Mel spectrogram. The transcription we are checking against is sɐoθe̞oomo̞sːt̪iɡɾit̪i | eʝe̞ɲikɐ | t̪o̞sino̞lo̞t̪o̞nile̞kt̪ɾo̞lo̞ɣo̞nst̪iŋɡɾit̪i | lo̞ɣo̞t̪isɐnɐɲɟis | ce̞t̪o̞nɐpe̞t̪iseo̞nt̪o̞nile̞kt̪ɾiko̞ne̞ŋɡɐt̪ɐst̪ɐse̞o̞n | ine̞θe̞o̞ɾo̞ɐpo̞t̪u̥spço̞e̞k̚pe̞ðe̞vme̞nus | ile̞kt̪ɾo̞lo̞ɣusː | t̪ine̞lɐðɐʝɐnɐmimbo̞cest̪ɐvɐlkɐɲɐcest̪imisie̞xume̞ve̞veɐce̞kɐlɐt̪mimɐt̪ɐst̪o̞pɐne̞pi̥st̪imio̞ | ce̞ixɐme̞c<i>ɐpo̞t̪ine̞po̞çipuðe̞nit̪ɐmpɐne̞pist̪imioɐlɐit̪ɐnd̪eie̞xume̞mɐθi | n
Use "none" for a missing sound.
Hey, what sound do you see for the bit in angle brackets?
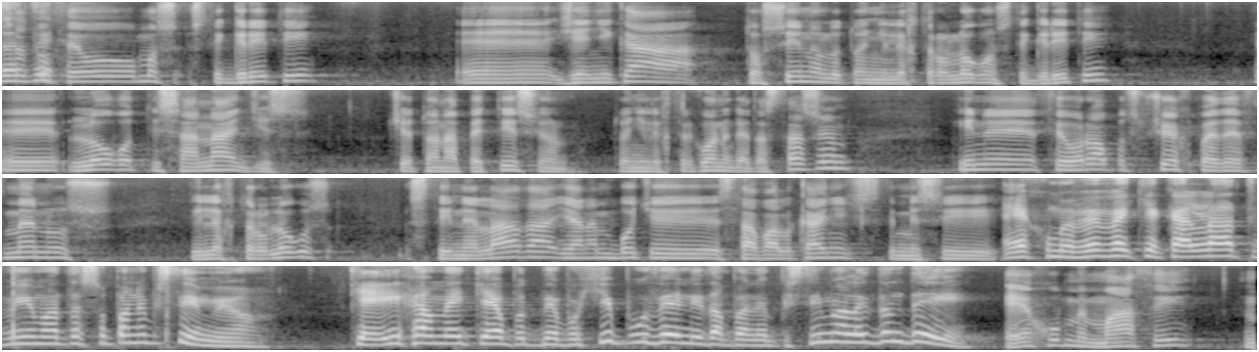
e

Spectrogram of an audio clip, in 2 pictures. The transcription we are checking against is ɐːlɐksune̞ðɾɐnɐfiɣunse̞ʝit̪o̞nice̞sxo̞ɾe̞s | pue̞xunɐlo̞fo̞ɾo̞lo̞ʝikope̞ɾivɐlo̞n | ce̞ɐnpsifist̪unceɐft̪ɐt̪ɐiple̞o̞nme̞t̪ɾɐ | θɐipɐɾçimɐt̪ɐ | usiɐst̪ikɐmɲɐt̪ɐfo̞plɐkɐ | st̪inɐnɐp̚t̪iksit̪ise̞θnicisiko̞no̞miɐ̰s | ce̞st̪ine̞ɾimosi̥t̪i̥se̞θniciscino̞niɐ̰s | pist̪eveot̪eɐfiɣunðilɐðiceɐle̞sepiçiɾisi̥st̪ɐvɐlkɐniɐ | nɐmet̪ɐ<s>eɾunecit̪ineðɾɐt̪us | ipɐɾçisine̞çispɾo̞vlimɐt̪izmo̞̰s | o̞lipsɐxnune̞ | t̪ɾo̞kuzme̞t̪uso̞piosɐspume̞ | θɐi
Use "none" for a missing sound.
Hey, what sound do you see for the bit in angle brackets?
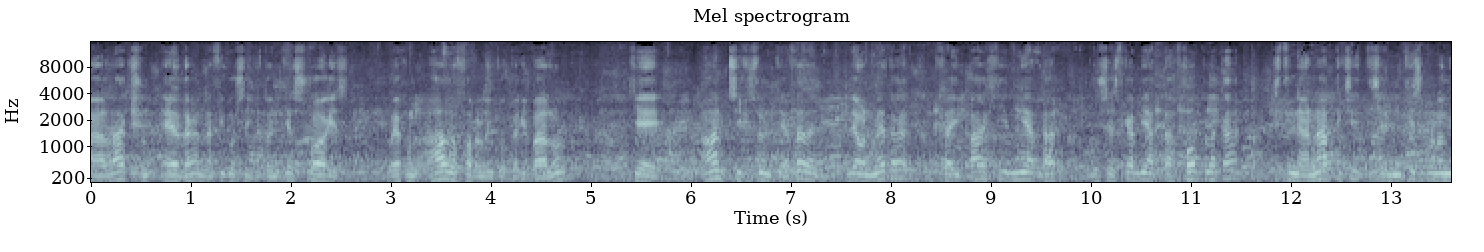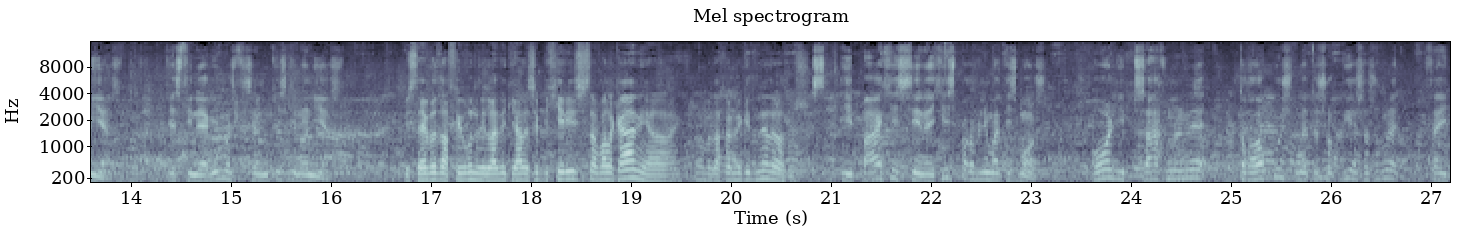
f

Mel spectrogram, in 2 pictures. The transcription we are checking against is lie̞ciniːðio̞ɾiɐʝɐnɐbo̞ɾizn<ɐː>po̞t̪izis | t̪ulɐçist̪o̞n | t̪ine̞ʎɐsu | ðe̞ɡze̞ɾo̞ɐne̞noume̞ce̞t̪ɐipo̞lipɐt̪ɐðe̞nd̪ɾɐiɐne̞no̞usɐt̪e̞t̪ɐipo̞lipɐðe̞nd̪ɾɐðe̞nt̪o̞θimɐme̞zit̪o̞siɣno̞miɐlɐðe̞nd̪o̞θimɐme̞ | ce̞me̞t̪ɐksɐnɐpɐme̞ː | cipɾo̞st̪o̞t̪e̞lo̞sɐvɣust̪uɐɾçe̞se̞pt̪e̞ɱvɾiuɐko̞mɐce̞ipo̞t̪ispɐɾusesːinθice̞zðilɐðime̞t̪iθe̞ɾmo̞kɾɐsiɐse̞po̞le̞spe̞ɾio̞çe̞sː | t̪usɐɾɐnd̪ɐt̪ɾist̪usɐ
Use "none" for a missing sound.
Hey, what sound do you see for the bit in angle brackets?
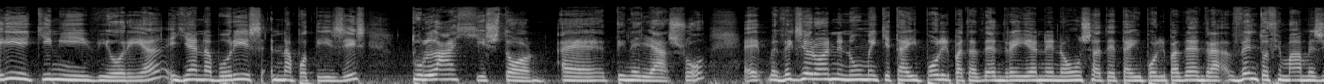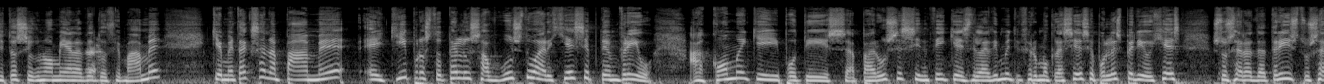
ɐ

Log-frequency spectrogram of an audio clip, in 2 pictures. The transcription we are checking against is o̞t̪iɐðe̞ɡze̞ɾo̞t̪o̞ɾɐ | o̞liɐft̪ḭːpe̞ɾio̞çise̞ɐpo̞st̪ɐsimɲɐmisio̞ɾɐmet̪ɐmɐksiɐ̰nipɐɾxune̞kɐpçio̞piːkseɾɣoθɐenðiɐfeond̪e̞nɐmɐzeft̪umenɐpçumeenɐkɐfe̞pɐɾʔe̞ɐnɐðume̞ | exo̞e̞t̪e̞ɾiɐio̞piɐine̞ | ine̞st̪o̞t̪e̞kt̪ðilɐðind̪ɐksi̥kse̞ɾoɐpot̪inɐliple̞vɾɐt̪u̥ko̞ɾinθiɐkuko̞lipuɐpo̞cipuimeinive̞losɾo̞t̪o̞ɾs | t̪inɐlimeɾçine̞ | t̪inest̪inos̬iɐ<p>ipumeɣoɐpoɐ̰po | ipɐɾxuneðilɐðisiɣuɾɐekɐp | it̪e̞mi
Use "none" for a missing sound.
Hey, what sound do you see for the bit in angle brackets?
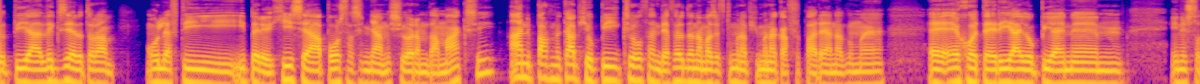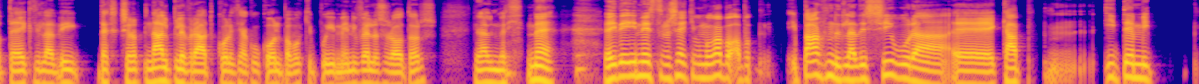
c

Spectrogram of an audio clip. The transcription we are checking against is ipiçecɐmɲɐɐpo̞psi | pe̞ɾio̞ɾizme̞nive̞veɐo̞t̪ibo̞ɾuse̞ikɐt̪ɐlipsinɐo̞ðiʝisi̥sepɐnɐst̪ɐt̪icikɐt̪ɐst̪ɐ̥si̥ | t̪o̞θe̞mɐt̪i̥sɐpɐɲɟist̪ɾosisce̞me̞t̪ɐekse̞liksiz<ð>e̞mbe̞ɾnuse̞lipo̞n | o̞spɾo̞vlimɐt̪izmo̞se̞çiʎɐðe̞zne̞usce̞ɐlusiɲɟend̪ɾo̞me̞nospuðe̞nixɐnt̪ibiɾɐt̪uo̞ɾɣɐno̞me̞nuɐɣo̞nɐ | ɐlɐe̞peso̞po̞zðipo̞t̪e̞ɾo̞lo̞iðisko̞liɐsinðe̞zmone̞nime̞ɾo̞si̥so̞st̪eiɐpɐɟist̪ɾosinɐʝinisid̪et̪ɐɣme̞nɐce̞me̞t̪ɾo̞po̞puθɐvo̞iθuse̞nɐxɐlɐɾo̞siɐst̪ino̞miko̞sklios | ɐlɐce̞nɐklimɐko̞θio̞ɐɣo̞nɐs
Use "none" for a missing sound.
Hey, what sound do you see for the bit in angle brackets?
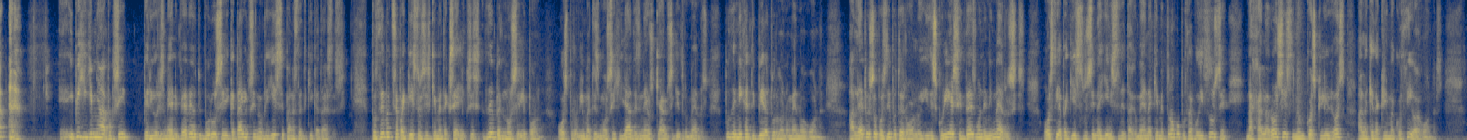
ð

